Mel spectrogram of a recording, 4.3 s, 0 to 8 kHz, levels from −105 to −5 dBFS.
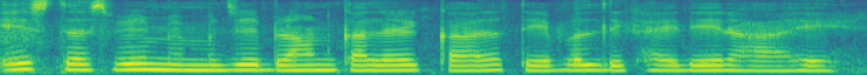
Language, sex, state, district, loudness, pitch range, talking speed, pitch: Hindi, female, Arunachal Pradesh, Papum Pare, -14 LUFS, 200-215 Hz, 165 wpm, 205 Hz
